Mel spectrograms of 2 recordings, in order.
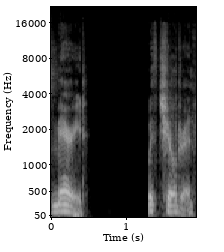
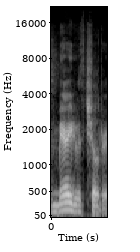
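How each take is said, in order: First: There is a pause after the first word. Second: It is said straight through without a pause. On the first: The speaker calls it right. "you have to put the pause in" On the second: The speaker calls it wrong. "everyone always says Married with Children"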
